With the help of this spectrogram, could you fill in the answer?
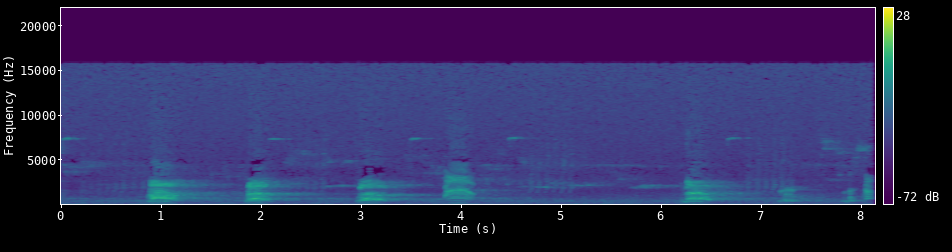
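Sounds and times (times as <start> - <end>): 
low background hiss: 0.0 - 8.1
male roe deer buck barking: 0.8 - 4.4, 6.1 - 8.1.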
